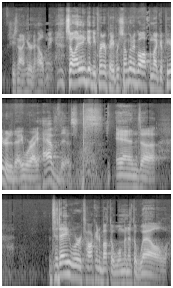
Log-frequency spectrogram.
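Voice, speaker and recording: A man preaching an informal, conversational sermon as a pastor, with a joking, self-deprecating manner and rhetorical questions. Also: lowish voice. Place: church service, speaking before a congregation.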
